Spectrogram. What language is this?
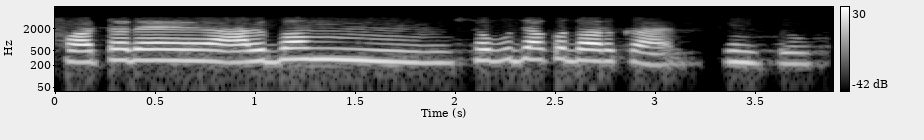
Odia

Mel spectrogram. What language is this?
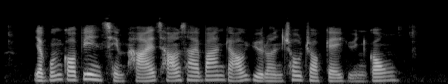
Cantonese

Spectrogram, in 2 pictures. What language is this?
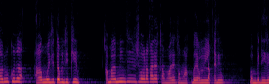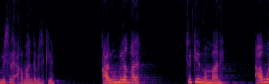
Pero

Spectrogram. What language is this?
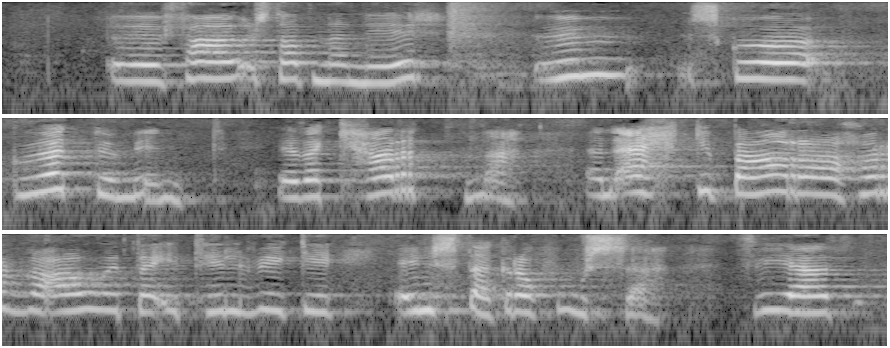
Icelandic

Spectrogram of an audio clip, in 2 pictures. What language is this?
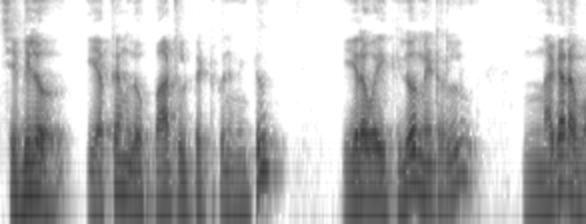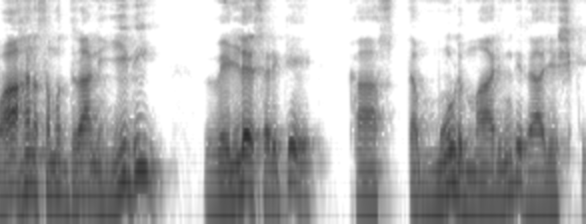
Telugu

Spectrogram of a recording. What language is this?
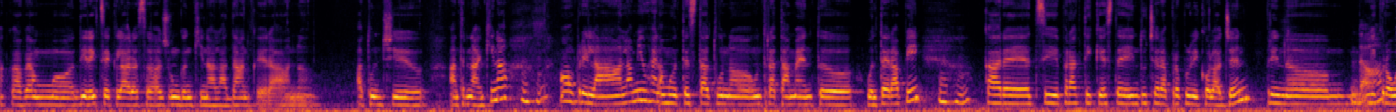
Romanian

